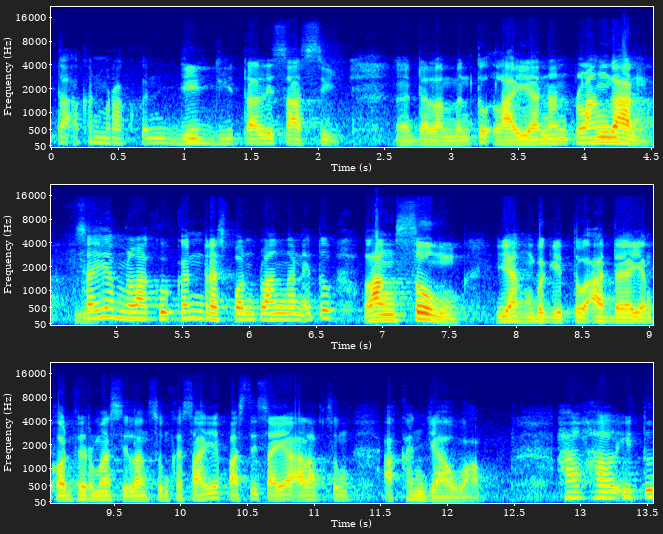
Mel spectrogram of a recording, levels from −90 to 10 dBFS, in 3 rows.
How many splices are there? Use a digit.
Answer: 1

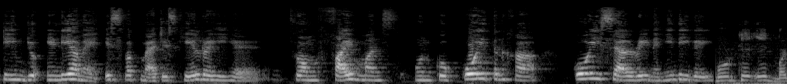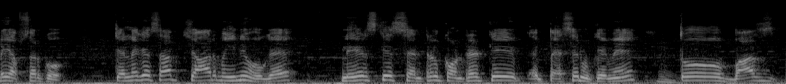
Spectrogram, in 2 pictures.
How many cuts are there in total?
1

